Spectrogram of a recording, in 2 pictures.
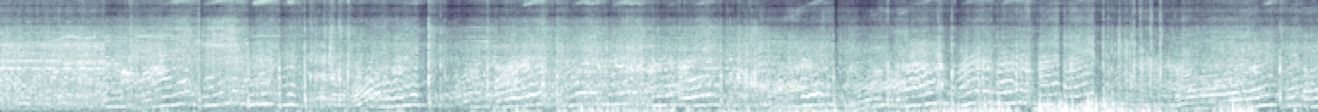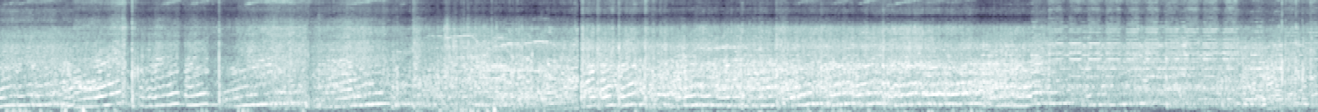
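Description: Turbocharged five-cylinder engine of an Audi Sport Quattro rally car revving hard again and again, its pitch climbing under acceleration and dropping back at each lift or gear change. About halfway through, a deep low rumble swells for a few seconds.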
